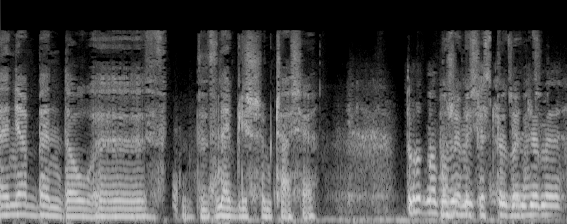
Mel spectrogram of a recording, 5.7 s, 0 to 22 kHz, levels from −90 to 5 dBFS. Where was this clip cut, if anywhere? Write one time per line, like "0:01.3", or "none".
none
